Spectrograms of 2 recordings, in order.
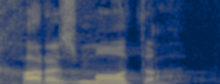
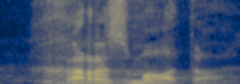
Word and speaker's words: Charismata: It's a Greek word, so it's how you need to pronounce it like you pronounce it in Afrikaans, Charismata. The world's not English, by the way. It's Charismata. Say Charismata.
